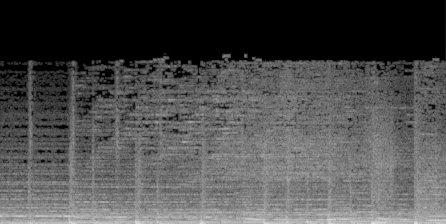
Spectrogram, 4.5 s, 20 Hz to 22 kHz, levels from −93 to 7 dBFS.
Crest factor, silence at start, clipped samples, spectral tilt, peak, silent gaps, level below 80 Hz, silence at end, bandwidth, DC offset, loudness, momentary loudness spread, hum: 14 dB; 0 s; under 0.1%; -5 dB/octave; 0 dBFS; none; -22 dBFS; 0 s; 17 kHz; under 0.1%; -15 LUFS; 4 LU; none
